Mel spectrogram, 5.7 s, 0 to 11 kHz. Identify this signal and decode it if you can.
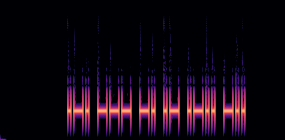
Morse code, heard as a keyed tone, about 20 wpm, 700 Hz. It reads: RONALD
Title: USA Common Names - 20wpm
